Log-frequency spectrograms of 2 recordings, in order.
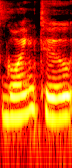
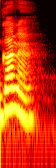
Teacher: the t sounds blend and the phrase becomes shorter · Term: assimilation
